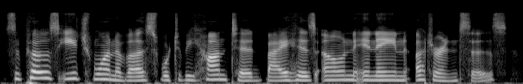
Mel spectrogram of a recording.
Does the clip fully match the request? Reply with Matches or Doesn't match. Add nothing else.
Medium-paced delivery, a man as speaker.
Doesn't match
